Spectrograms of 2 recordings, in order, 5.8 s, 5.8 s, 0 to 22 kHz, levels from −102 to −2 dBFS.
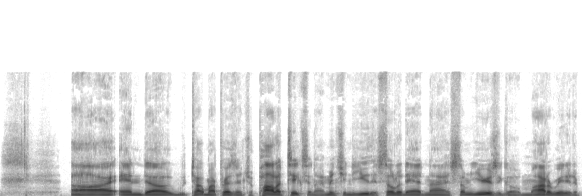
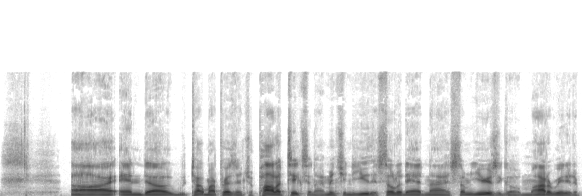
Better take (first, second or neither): neither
